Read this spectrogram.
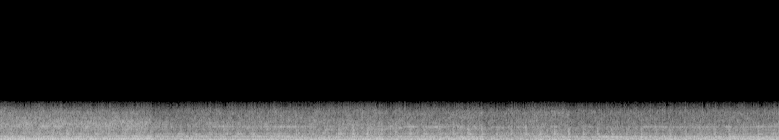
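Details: Petrol engine at idle with a steady knock of three to four a second, heard four months after an oil change with the oil found low; the owner thinks it comes from the heads, the mechanic says rod knock; lifters also suspected; unconfirmed.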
